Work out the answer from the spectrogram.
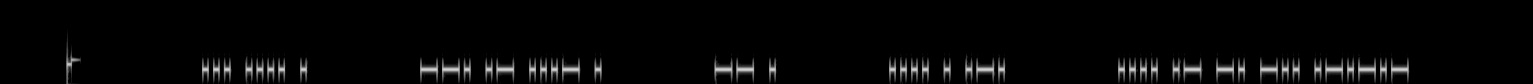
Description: Morse code, heard as a keyed tone, about 21 wpm, 700 Hz. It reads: SHE GAVE ME HER HAND.
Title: 3x Word-Spacing - Sentences from Top 500 Words - 22wpm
